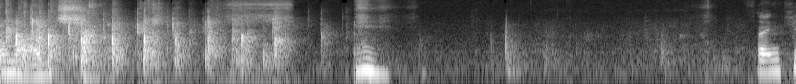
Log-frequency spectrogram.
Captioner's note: audience applauds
